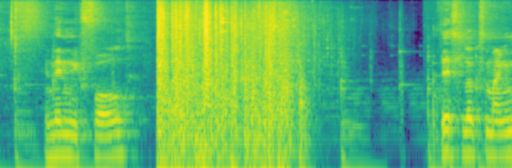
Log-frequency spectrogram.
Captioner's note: construction sounds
